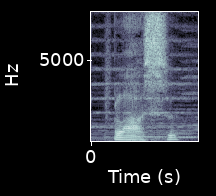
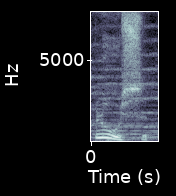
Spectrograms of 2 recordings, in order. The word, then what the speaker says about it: plus: È sempre latino e non si legge plus, ma si legge plus perché è un sostantivo neutro di terza declinazione plus pluris che significa di più, un maggior numero, una maggiore quantità.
